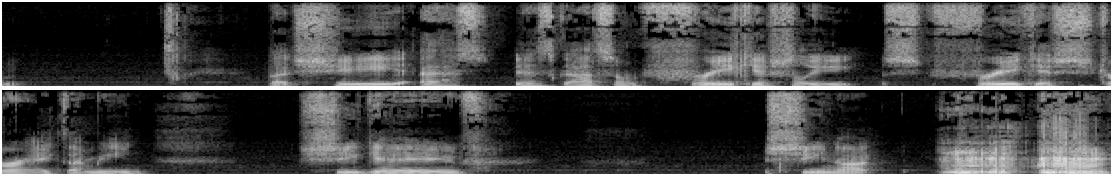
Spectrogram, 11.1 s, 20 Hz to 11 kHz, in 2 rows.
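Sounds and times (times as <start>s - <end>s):
speech: 1.3s - 8.0s, 9.4s - 11.0s
person with an irritated throat clearing it: 10.2s - 11.0s.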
